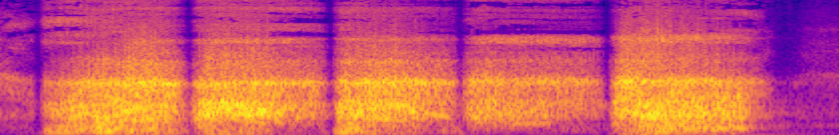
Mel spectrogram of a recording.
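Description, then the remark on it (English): A voice imitates heavy, rasping breathing as if through a gas mask: five loud, hoarse breaths in steady rhythm, each ending in a short pause, with no talking. “I liked taking tests in silence, but it always seemed like we'd have someone in the back who sounded like they're breathing out of a gas mask.”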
